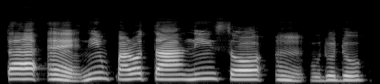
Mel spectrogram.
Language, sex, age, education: Yoruba, female, 30-45, tertiary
